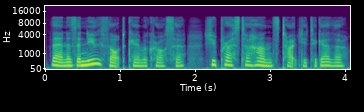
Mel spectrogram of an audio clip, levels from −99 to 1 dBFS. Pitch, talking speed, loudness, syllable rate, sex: 190 Hz, 205 wpm, -18 LUFS, 5.2 syllables/s, female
